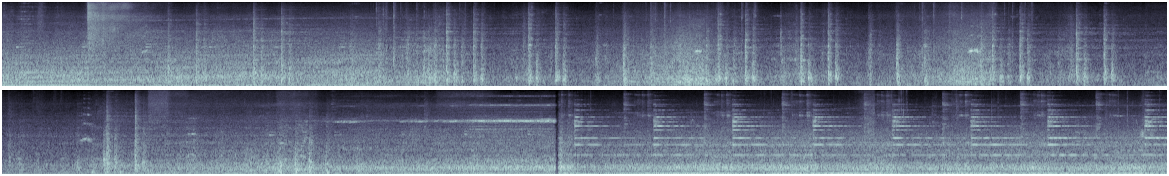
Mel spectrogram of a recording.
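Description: MBTA commuter-rail train passing close by: the diesel locomotive's low rumble, then coaches rolling past with steady clicking of wheels over rail joints. A high wheel squeal rises about two-thirds of the way through, and after it a bell rings steadily, about two strikes a second.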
